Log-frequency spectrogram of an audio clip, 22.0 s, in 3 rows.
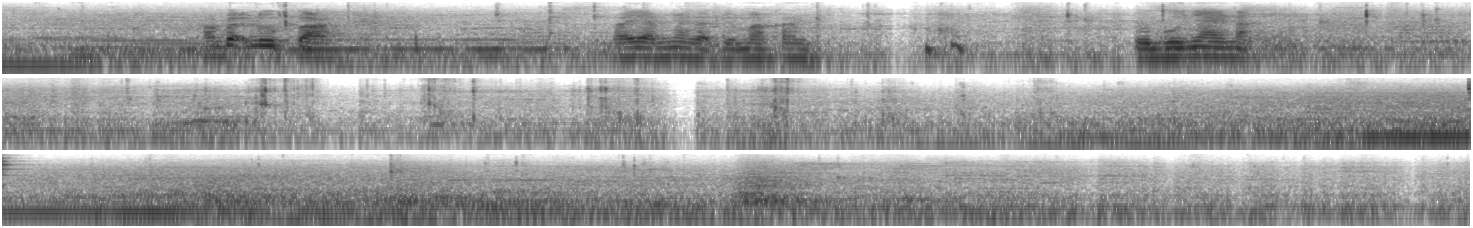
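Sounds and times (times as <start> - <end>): crunchy chewing: 6.8 - 13.2.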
